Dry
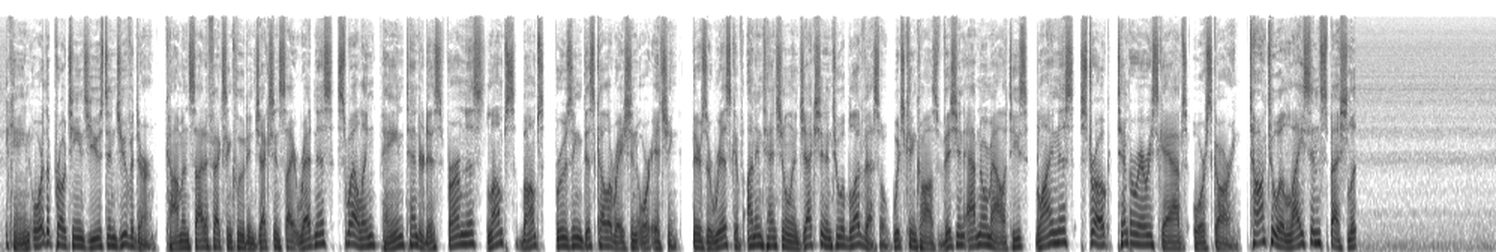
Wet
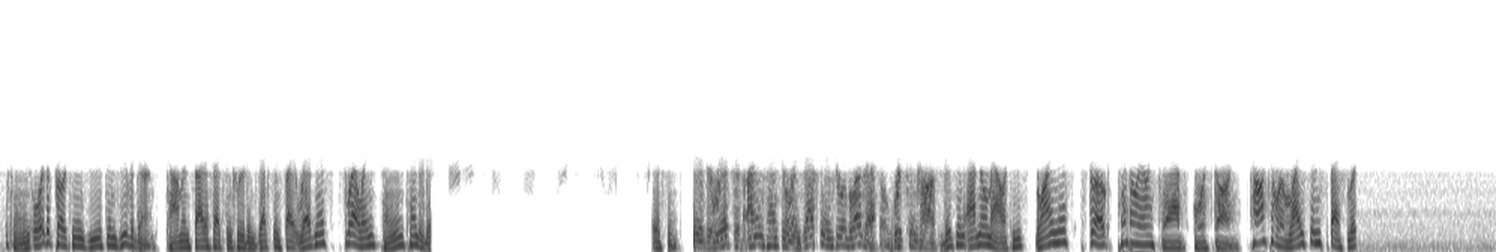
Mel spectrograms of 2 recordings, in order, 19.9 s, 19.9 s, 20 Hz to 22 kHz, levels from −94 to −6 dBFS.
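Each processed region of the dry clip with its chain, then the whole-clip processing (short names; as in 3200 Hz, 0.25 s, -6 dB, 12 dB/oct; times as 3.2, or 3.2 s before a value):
1.77–2.56 HPF 48 Hz + air absorption 380 m
5.74–8.7 steep high-pass 1500 Hz 72 dB/oct + auto swell 0.602 s + echo 0.166 s -23.5 dB
9.26–12.55 tilt +3 dB/oct + doubler 25 ms -2.5 dB + backwards sustainer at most 67 dB/s
14.78–17.18 sample leveller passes 1 + fixed phaser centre 800 Hz, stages 4
whole clip: Chebyshev low-pass 1300 Hz, order 10; bell 200 Hz -8 dB 2.9 oct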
